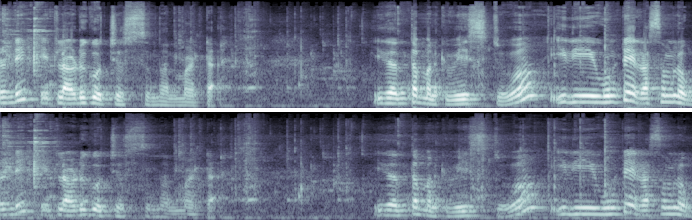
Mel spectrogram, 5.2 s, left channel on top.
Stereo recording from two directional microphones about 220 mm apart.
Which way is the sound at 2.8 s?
50° left (ahead or behind).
